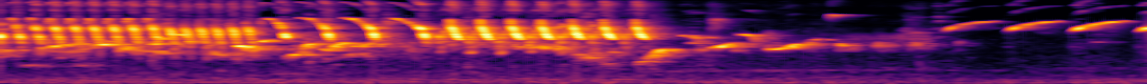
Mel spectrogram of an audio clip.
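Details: Young canary song used to prompt young birds to sing more, with a fast high trill and arching notes, then a lower warbling phrase and a few spaced, bright upward-curved chirps.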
